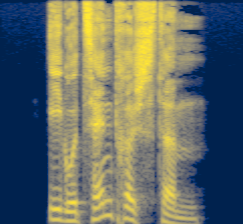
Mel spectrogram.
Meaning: strong dative masculine/neuter singular superlative degree of egozentrisch
- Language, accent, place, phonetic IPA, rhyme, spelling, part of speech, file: German, Germany, Berlin, [eɡoˈt͡sɛntʁɪʃstəm], -ɛntʁɪʃstəm, egozentrischstem, adjective, De-egozentrischstem.ogg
